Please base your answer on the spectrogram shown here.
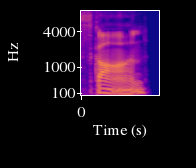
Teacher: pronounce it to rhyme with gone with a short O, like scone.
